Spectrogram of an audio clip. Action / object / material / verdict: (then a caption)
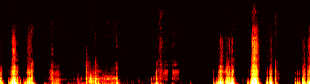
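scrape / steel dip pen nib on paper over a wooden desk / paper / none. A Brause Cito Fein steel dip pen nib scratches handwriting strokes across a thin paper card resting on a wooden desk. Quiet, dry scratching comes in short bursts separated by pauses, with most of the energy low and muffled and little brightness. Each stroke stops almost instantly, leaving no ring.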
